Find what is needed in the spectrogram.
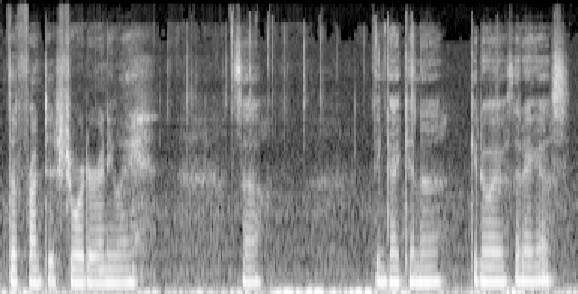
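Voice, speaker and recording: Soft-spoken, a woman talks at a moderate pace and a medium pitch. Her tone is dark and mellow, and her intonation is flat and monotone. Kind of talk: casual chatty ASMR talk to camera. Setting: close microphone recording, home. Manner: soft-spoken, chatty.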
